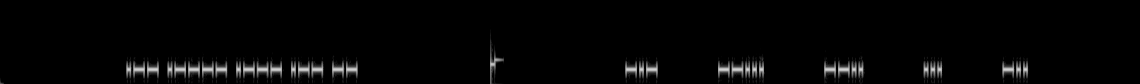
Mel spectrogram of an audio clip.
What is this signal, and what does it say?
Morse code, heard as a keyed tone, about 36 wpm, spaced as for 18 wpm, 700 Hz. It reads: W1JWM K7ZSD
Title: USA Call Signs - 6x Character Spacing - 35wpm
